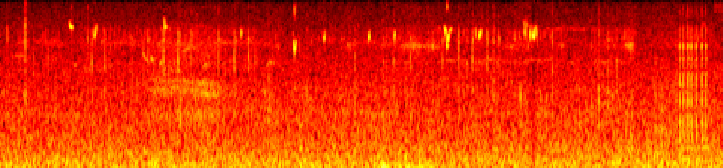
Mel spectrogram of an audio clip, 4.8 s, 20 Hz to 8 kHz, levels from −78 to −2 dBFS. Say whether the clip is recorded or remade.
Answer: recorded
